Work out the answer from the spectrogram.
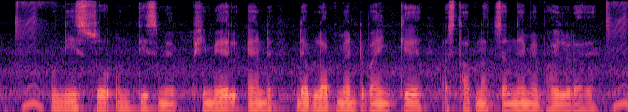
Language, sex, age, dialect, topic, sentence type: Bhojpuri, male, 18-24, Southern / Standard, banking, statement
